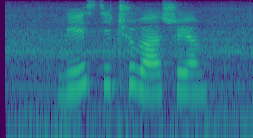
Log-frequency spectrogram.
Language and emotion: Russian, neutral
